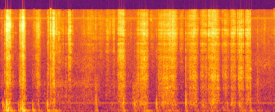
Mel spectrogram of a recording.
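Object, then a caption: Basswood block under a chisel. A wooden-handled chisel held in gloved hands scrapes and gouges the carved surface of a solid pale basswood plank. It makes a quick, uneven run of short, dry, bright scraping strokes over a low background hum. The two hardest strokes come near the start, and the rest are softer rasping cuts.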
